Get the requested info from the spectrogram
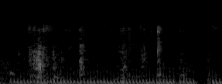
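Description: A few faint, brief rustles and soft knocks as a hardback Bible is picked up and handled.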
